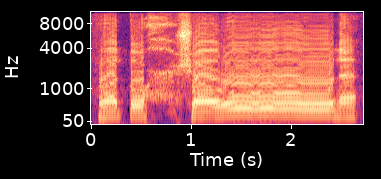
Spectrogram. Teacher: رو واو مدہ ہے، ایک الف کی مقدار کے برابر کھینچ کر پڑھیں گے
